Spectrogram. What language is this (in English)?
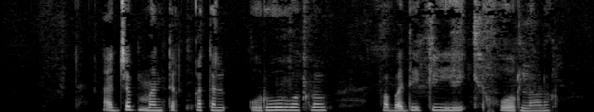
Pashto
